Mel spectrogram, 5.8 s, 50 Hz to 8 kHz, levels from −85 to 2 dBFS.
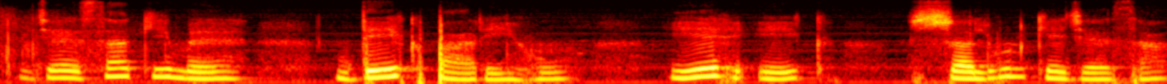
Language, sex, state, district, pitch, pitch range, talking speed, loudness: Hindi, female, Chhattisgarh, Korba, 190 Hz, 175-215 Hz, 125 wpm, -18 LUFS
